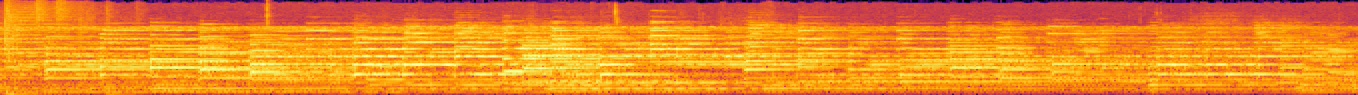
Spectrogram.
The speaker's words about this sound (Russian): Ну вот с такой колокольной шутки мы решили начать сегодняшнюю программу, потому что разговор у нас сегодня пойдет о колокольных звонах.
